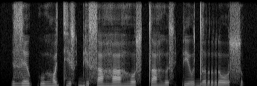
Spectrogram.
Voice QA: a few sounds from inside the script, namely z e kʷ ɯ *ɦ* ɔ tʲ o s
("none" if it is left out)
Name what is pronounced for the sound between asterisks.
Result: ɦ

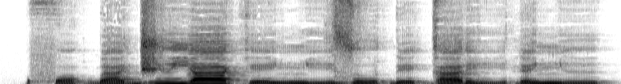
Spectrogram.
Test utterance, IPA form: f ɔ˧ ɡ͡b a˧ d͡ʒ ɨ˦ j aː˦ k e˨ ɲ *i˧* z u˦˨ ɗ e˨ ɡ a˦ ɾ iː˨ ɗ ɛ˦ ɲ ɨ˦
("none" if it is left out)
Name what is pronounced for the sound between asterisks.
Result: iː˧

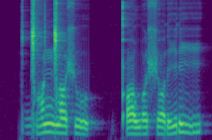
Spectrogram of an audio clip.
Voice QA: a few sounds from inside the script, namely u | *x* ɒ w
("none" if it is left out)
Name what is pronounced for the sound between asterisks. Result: kʼ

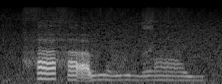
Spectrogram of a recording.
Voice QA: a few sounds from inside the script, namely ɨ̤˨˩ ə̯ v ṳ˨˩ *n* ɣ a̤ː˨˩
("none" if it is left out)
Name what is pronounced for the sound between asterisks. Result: ŋ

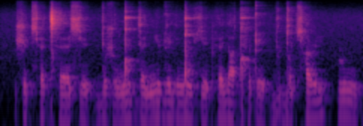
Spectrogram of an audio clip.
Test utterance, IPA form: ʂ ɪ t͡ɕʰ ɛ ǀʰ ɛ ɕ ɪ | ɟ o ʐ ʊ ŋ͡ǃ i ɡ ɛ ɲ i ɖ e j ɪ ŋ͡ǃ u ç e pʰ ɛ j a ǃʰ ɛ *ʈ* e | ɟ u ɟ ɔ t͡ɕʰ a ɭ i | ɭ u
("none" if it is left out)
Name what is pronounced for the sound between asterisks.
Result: ʈ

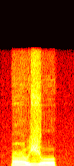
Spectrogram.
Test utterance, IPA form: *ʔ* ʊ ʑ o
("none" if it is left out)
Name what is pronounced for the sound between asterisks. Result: ʕ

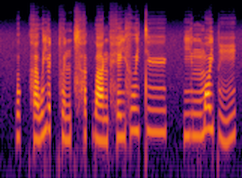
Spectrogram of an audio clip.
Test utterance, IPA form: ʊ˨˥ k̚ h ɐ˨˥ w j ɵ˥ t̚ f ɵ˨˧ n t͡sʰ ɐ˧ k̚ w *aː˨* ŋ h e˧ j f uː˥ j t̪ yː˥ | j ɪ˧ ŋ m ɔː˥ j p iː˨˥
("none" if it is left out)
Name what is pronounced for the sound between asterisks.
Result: aː˨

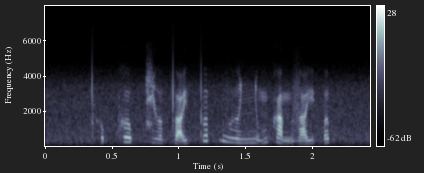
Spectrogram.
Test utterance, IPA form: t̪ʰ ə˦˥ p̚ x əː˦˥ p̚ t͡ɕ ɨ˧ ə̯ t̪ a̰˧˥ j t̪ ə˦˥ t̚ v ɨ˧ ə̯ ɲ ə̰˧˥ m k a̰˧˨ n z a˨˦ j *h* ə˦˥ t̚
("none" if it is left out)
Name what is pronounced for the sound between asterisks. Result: ʔ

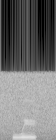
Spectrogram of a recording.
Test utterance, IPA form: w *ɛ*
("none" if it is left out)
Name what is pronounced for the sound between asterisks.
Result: ɪ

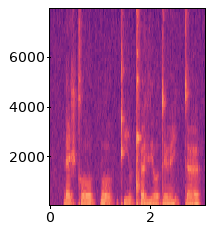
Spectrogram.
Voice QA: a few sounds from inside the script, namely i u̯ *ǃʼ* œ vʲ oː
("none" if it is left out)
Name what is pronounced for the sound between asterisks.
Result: ǃʰ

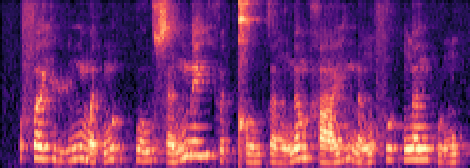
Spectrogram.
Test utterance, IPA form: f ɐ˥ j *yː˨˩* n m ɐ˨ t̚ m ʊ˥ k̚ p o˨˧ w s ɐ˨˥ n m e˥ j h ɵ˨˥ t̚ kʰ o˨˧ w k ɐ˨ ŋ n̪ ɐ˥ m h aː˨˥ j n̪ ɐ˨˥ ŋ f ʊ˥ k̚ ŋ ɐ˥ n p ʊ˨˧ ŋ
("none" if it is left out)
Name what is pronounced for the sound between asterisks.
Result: yː˨˥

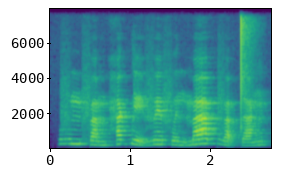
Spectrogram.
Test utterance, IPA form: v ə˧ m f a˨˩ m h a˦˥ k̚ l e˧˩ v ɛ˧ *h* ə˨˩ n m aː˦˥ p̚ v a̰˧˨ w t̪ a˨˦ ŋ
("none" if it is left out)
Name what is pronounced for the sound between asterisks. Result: f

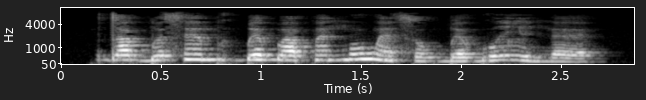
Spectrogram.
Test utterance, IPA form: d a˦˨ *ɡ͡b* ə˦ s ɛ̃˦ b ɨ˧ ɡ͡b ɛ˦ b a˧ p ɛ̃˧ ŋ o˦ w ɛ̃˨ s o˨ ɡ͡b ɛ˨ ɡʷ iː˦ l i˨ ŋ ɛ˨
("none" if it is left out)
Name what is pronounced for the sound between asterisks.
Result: ɡ͡b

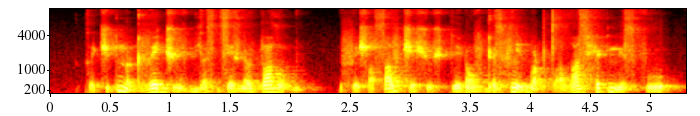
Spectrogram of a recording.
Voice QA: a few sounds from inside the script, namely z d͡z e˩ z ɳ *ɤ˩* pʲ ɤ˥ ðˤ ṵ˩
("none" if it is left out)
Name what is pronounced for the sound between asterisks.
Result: ɤ˩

